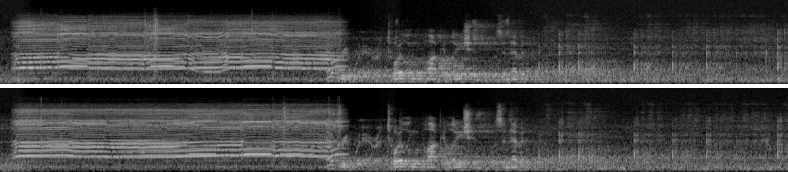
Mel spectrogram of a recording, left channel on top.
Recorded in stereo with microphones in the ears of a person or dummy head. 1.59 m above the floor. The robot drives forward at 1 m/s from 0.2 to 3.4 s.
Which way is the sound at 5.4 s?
5° right (ahead or behind).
